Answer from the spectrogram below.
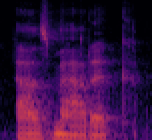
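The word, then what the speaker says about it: asthmatic: comom and this is my smart American accent training in this video we'll look at how to pronounce Asma and asmatic so Asma has a very strange spelling considering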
